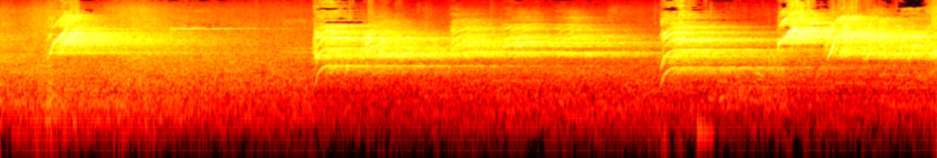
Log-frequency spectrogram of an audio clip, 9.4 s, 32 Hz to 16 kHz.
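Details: Belugas Gray, Nana and Nico at Port of Nagoya Public Aquarium, Japan, 1 January 2019, training after the 16:00 public session. Bright, upward-sweeping harmonic notes that level off and hold come in a series of about five, in an echoing hall.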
